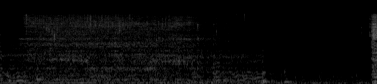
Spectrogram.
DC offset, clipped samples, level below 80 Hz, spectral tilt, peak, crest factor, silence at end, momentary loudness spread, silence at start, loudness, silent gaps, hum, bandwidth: under 0.1%; under 0.1%; -66 dBFS; -1 dB/octave; -24 dBFS; 26 dB; 0 s; 19 LU; 0 s; -49 LUFS; none; none; 12 kHz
